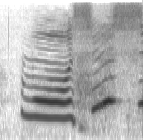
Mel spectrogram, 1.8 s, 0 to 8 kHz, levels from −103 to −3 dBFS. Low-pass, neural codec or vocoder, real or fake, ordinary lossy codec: 7.2 kHz; vocoder, 44.1 kHz, 128 mel bands, Pupu-Vocoder; fake; AAC, 48 kbps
